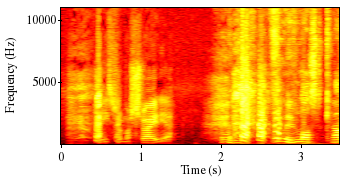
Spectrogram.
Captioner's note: laughter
